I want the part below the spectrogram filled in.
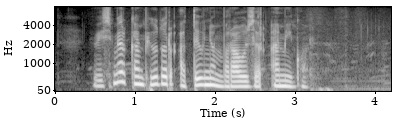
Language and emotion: Russian, neutral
